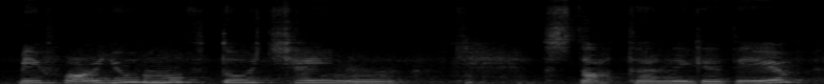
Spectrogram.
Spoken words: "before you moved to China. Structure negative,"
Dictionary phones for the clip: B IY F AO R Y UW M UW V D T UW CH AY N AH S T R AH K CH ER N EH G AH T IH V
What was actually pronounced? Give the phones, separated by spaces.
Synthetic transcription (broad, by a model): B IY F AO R Y UW M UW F T UW CH AY N AH S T AH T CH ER N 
